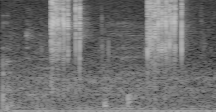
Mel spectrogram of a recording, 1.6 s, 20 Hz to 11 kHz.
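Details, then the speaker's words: Tekton folding ratchet with a 10 mm Snap-on wrap socket, swung in tightening mode: two short bursts of crisp, fine, evenly spaced clicks, the pawl engaging cleanly, a normal healthy fine-tooth ratchet. "and with the socket there and that's how it sounds like when it's on its tightening mode"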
